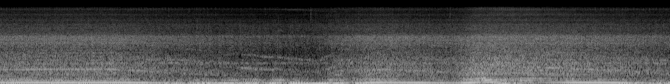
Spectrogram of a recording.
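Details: 1987 Audi 5000 CS Quattro turbo, CIS injection, after new fuel injectors and spark plugs: steady, even engine note through light revs back to idle, no stumble or hesitation, no startup stutter; normal running.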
